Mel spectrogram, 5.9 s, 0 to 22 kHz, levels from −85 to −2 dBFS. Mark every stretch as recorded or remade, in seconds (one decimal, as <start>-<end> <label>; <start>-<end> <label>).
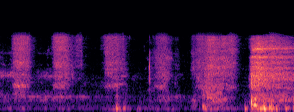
0.0-2.0 recorded; 2.0-4.0 remade; 4.0-5.9 recorded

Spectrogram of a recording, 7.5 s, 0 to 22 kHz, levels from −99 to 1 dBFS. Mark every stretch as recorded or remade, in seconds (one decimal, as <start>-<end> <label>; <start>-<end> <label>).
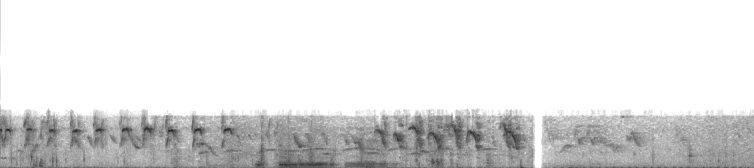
0.0-2.5 remade; 2.5-3.7 recorded; 3.7-4.9 remade; 4.9-7.5 recorded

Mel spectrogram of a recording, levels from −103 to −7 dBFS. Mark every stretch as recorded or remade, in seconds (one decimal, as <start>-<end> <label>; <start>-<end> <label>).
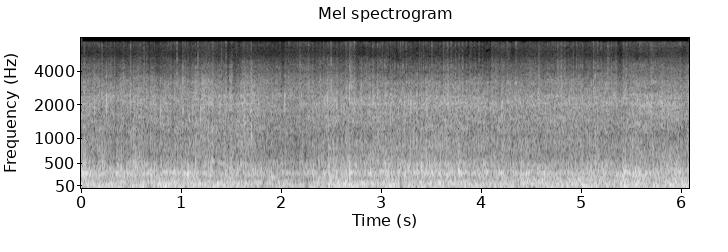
0.0-3.0 remade; 3.0-4.1 recorded; 4.1-4.7 remade; 4.7-5.3 recorded; 5.3-6.1 remade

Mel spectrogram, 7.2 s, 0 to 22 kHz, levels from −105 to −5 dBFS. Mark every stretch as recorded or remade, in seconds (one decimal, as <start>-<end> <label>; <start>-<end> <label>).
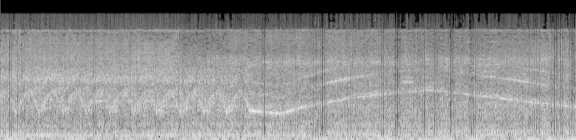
0.0-0.6 recorded; 0.6-2.7 remade; 2.7-3.8 recorded; 3.8-6.6 remade; 6.6-7.2 recorded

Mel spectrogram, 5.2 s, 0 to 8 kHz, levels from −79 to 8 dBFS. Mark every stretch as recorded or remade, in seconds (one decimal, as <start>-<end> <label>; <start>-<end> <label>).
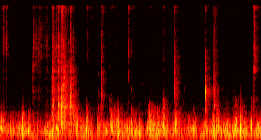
0.0-1.3 remade; 1.3-4.4 recorded; 4.4-5.2 remade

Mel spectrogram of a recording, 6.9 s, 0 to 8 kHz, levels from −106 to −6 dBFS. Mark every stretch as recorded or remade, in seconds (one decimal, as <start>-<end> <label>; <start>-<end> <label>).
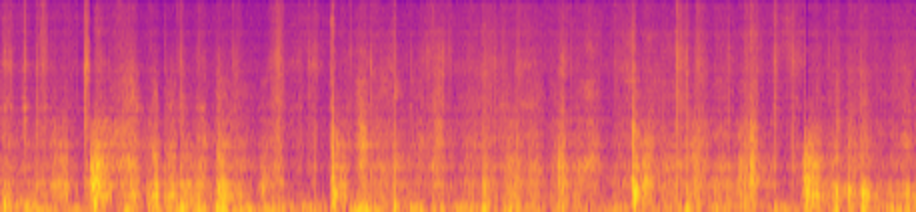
0.0-6.9 remade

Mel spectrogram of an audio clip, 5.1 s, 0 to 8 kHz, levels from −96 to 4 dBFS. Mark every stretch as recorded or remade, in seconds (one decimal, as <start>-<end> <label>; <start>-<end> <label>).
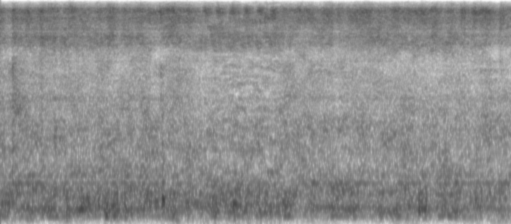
0.0-2.0 remade; 2.0-2.8 recorded; 2.8-5.1 remade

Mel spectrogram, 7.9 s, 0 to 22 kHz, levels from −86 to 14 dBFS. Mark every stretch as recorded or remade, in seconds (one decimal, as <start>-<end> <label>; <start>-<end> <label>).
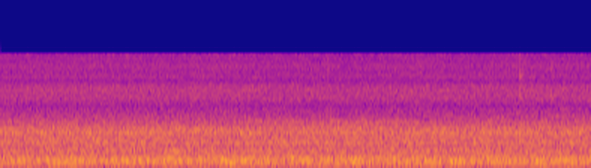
0.0-3.7 recorded; 3.7-5.2 remade; 5.2-7.9 recorded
